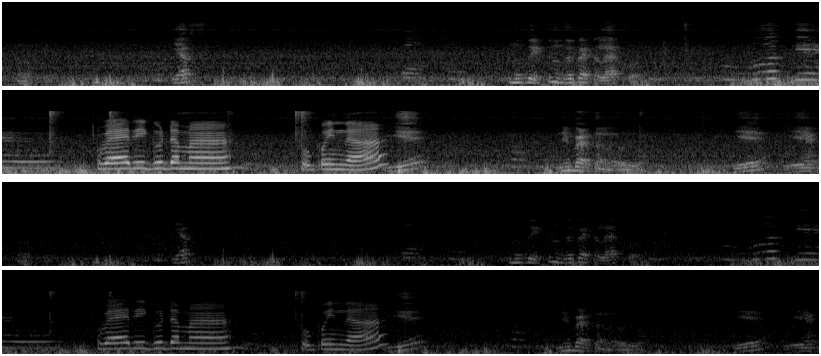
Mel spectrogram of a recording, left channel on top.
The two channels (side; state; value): right; quieter; 14.2 dB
